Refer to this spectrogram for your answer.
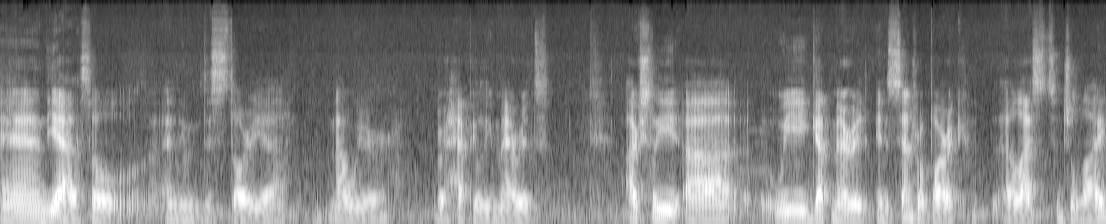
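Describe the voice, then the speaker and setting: With a Polish accent, a man talks at a fairly slow pace with fairly even intonation and long, frequent pauses over noticeable background noise. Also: medium pitch for a man. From Poland. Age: 30s. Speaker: trumpet player. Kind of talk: casual chat. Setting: video hangout in a home. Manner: halting.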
